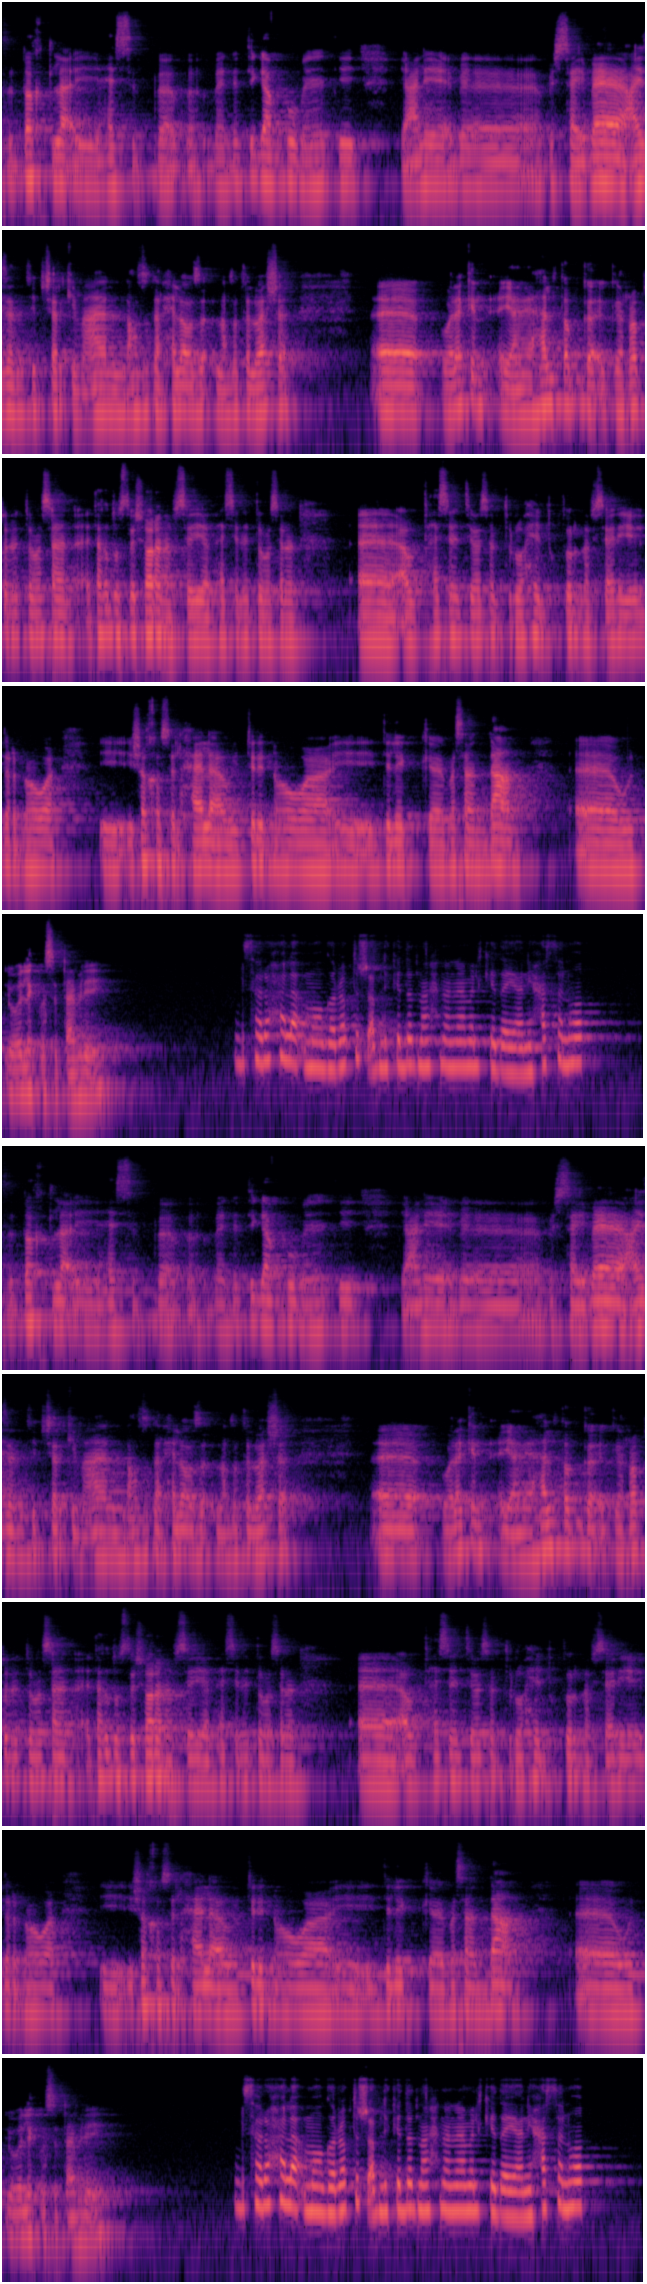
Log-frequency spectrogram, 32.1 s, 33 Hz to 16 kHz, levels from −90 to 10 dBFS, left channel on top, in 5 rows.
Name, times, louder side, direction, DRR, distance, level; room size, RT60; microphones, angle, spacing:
voice 1, 0.0-16.1 16.4-24.5 25.0-26.8, left 3 dB, 70° left, 7 dB, 1.0 m, -33 dB
voice 2, 28.1-31.5, right 4 dB, 30° right, 14 dB, 0.3 m, -28 dB
17.0 x 7.2 x 6.9 m, 1.2 s
head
